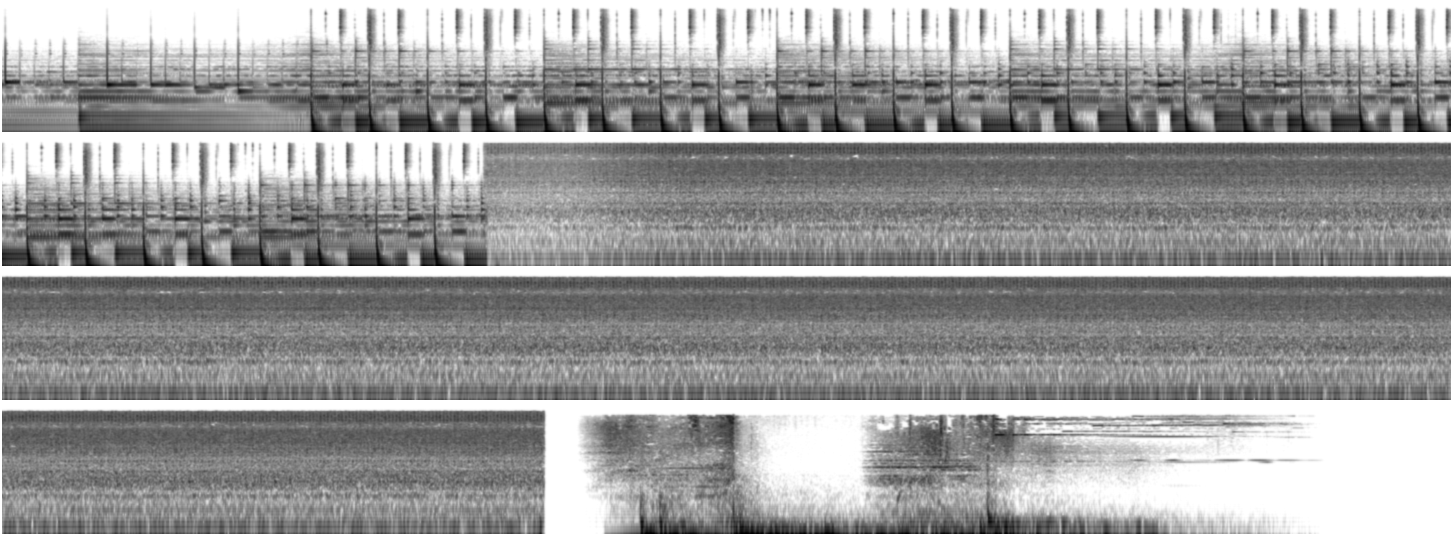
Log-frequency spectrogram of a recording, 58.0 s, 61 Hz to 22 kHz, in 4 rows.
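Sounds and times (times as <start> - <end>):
car engine idling: 19.3 - 48.9.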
